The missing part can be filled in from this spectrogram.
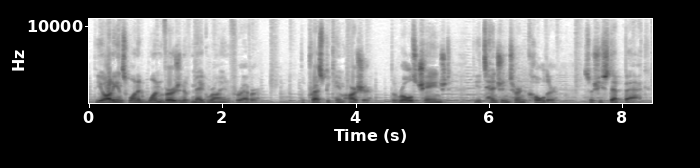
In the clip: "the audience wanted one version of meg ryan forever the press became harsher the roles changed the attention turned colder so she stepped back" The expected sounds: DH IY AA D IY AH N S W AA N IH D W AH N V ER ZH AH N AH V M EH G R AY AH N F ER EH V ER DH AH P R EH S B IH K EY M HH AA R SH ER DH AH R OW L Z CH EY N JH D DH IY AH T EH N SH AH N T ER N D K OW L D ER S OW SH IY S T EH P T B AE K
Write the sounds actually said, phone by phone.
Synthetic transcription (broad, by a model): DH IY AA D IY AH N S W AA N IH D W AH N V ER ZH AH N AH V M EH G R AY AH N F ER EH V ER DH AH P R EH S B IH K EY M HH AA R SH ER DH AH R OW L Z CH EY N JH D DH IY AH T EH N SH AH N T ER N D K OW L D ER S OW SH IY S T EH P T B AE K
